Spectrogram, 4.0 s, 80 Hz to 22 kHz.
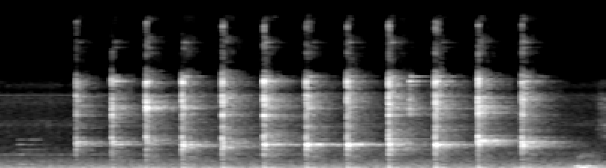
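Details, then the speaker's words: Quick series of about a dozen bright metallic ringing strikes as a surgical mallet taps a titanium cage into the L5-S1 disc space during OLLIF revision fusion for non-union. "now i'm going to remove actually i use this part of the hammer not to slip"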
